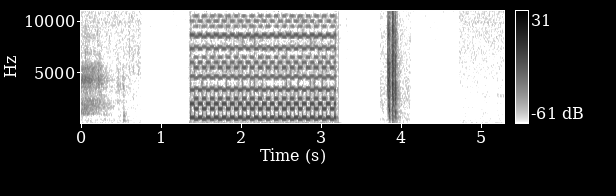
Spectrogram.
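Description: An electronic telephone ring sounds as one loud, steady trilling burst of about two seconds, followed by a brief clack like a handset being picked up, with faint voices at the start and end.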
